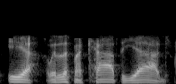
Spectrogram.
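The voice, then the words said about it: Put-on Boston accent. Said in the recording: “Sounds like Boston accent.”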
